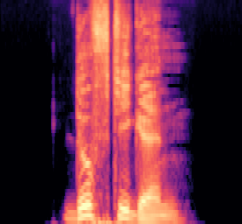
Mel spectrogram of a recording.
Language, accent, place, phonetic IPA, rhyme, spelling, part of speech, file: German, Germany, Berlin, [ˈdʊftɪɡn̩], -ʊftɪɡn̩, duftigen, adjective, De-duftigen.ogg
- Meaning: inflection of duftig: 1. strong genitive masculine/neuter singular 2. weak/mixed genitive/dative all-gender singular 3. strong/weak/mixed accusative masculine singular 4. strong dative plural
